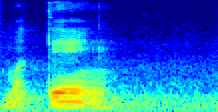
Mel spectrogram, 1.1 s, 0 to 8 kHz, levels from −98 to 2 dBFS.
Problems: background sounds at intervals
